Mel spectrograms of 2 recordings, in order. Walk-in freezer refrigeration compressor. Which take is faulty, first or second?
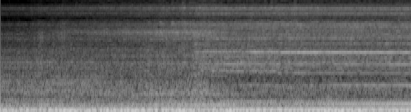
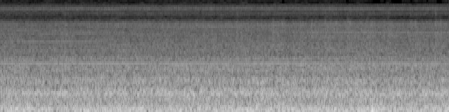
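first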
